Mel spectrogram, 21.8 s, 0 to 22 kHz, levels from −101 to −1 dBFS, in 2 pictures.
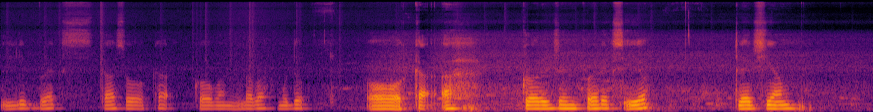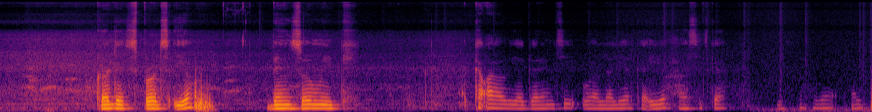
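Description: From 4.63 to 10.05 s, automatic gain falling lowers the speech by about 8 dB after the gain control judges the input too loud or its background noise too strong. It drops about 3 dB more from 12.14 to 13.49 s. The waveform envelope and the spectrogram's room-noise floor shrink together.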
